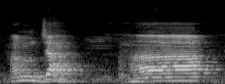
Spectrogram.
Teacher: তাহলে আমরা জেনে গেলাম যে হলকে শুরু বা কণ্ঠনালীর শুরু হতে দুটি হরফ, হামজা, হা।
